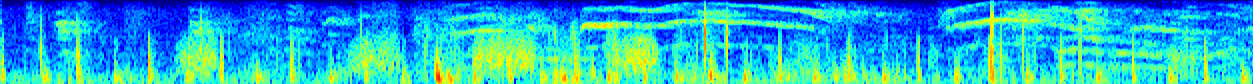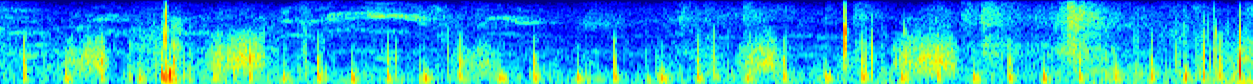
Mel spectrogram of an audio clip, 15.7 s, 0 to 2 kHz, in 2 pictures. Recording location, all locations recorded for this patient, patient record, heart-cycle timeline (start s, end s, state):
pulmonary valve (PV)
aortic valve (AV)+pulmonary valve (PV)+tricuspid valve (TV)+mitral valve (MV)
#Age: Infant
#Sex: Female
#Height: 67.0 cm
#Weight: 9.46 kg
#Pregnancy status: False
#Murmur: Absent
#Murmur locations: nan
#Most audible location: nan
#Systolic murmur timing: nan
#Systolic murmur shape: nan
#Systolic murmur grading: nan
#Systolic murmur pitch: nan
#Systolic murmur quality: nan
#Diastolic murmur timing: nan
#Diastolic murmur shape: nan
#Diastolic murmur grading: nan
#Diastolic murmur pitch: nan
#Diastolic murmur quality: nan
#Outcome: Abnormal
#Campaign: 2015 screening campaign
0.00	6.40	unannotated
6.40	6.50	S1
6.50	6.60	systole
6.60	6.68	S2
6.68	6.84	diastole
6.84	6.96	S1
6.96	7.04	systole
7.04	7.14	S2
7.14	7.29	diastole
7.29	7.42	S1
7.42	7.50	systole
7.50	7.60	S2
7.60	7.76	diastole
7.76	7.84	S1
7.84	7.94	systole
7.94	8.04	S2
8.04	8.24	diastole
8.24	8.34	S1
8.34	8.42	systole
8.42	8.52	S2
8.52	8.68	diastole
8.68	8.76	S1
8.76	8.86	systole
8.86	8.96	S2
8.96	9.14	diastole
9.14	9.28	S1
9.28	9.32	systole
9.32	9.46	S2
9.46	9.60	diastole
9.60	9.68	S1
9.68	9.78	systole
9.78	9.88	S2
9.88	10.01	diastole
10.01	10.10	S1
10.10	10.22	systole
10.22	10.32	S2
10.32	10.48	diastole
10.48	10.56	S1
10.56	10.68	systole
10.68	10.78	S2
10.78	10.92	diastole
10.92	11.04	S1
11.04	11.14	systole
11.14	11.24	S2
11.24	11.42	diastole
11.42	11.52	S1
11.52	11.64	systole
11.64	11.74	S2
11.74	11.94	diastole
11.94	12.06	S1
12.06	12.17	systole
12.17	12.25	S2
12.25	12.48	diastole
12.48	12.62	S1
12.62	12.70	systole
12.70	12.80	S2
12.80	13.00	diastole
13.00	13.08	S1
13.08	13.20	systole
13.20	13.30	S2
13.30	13.44	diastole
13.44	13.58	S1
13.58	13.64	systole
13.64	13.78	S2
13.78	13.90	diastole
13.90	14.02	S1
14.02	14.11	systole
14.11	14.22	S2
14.22	14.33	diastole
14.33	14.43	S1
14.43	14.56	systole
14.56	14.66	S2
14.66	14.79	diastole
14.79	14.90	S1
14.90	15.00	systole
15.00	15.10	S2
15.10	15.22	diastole
15.22	15.66	unannotated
